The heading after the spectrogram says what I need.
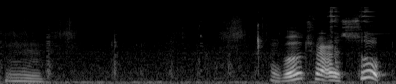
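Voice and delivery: talking while chewing; muffled through food; mouth full, chewing. Real, not acted. Seen 2: Ate leaf at -3s; pursed lips chewing through the labelled words.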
